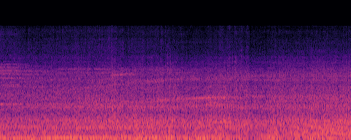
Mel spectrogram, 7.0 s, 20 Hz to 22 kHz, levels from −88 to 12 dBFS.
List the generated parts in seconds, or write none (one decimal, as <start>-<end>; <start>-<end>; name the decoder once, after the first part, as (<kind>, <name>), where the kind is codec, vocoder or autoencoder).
2.5-3.2 (autoencoder, DAC-VAE); 3.9-4.5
